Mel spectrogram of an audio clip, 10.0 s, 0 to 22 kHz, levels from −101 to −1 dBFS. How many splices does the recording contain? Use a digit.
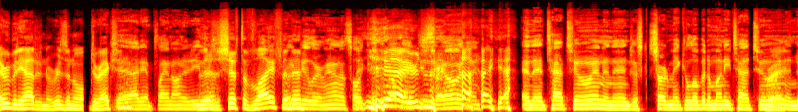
1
